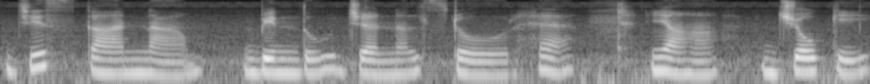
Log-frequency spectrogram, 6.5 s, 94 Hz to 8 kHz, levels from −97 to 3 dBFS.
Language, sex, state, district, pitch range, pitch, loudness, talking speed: Hindi, female, Haryana, Rohtak, 170-190 Hz, 180 Hz, -18 LUFS, 75 wpm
